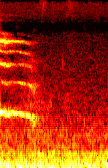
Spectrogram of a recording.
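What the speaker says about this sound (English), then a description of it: "if you hear any cats in the background" A single short, faint cat meow in an indoor room at a house, brief and quiet over low background hum.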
